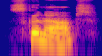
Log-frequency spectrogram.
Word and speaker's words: schnapps: So I was pronouncing it as schnapps, but it is actually schnapps.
